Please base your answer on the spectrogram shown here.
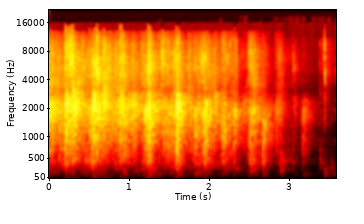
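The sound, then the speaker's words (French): Church audience applauding to acclaim Jesus: a dense, steady wash of many hands clapping that thins out and fades near the end, leaving a few scattered claps. “est-ce que pour ça, on pourrait vraiment acclamer Jésus qui nous a adoptés et qu'aujourd'hui, on a un héritage avec Dieu?”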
